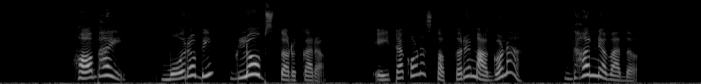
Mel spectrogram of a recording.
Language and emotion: Odia, happy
